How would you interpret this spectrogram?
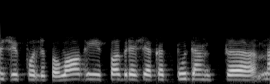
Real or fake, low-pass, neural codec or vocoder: fake; 3.6 kHz; codec, 16 kHz, 4 kbps, FunCodec, trained on LibriTTS, 50 frames a second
